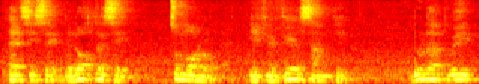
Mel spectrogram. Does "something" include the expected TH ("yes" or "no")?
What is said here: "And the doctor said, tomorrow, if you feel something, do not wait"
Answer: no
